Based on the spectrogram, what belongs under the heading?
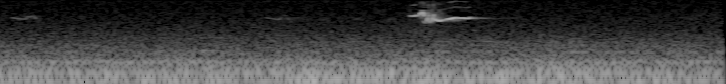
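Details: Berthelot's pipit, Canary Islands (La Gomera), utters one short, high twisting note midway through, surrounded by low rumbling background noise.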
